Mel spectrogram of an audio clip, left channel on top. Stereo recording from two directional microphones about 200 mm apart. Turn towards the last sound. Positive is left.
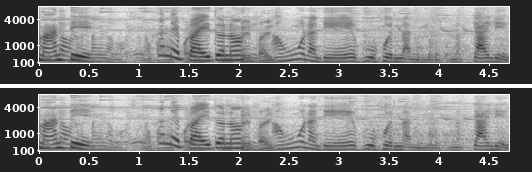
turn(degrees=30)  # may be behind; listen again after turning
